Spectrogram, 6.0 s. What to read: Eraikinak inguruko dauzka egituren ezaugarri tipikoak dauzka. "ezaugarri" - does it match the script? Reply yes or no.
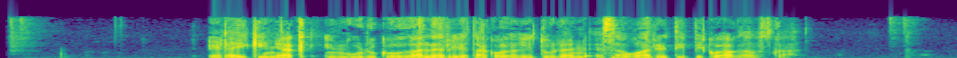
yes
